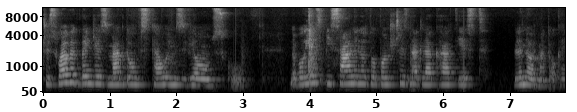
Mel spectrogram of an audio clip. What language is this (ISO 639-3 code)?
pol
